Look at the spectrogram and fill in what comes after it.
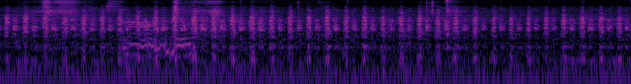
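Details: Rapid huffing breaths from one-week-old Collie puppies, close to three puffs per second, with a faint wavering squeak around one and a half seconds amid the steady breathing.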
